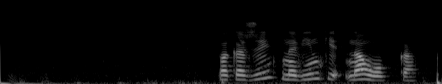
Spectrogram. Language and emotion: Russian, neutral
